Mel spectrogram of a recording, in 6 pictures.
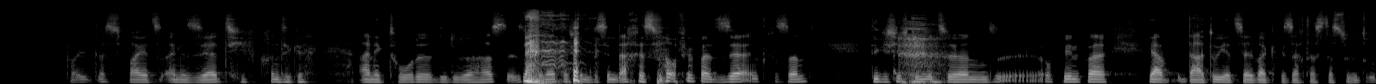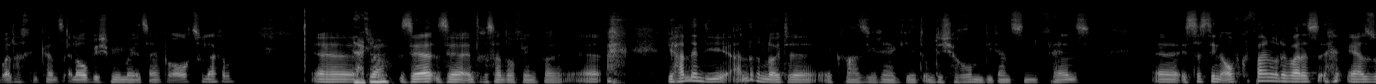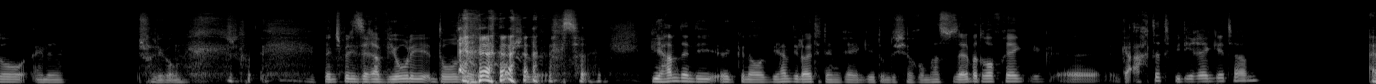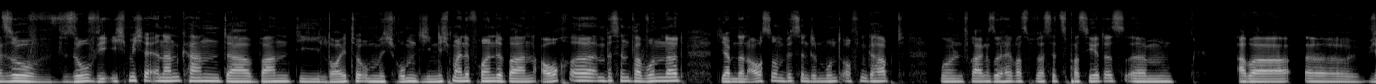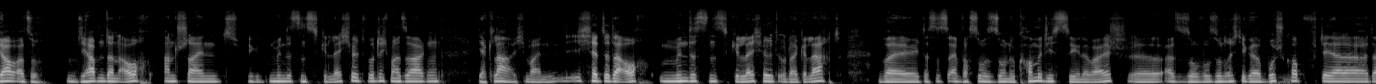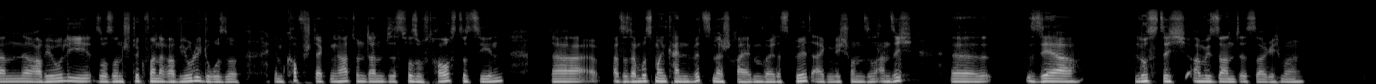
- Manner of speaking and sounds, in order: laughing while speaking: "tiefgründige"; "Anekdote" said as "Anektode"; laugh; laughing while speaking: "es war auf jeden Fall"; chuckle; chuckle; giggle; laugh; laugh; laughing while speaking: "so"; laugh; laugh
- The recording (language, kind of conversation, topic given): German, podcast, Hast du eine lustige oder peinliche Konzertanekdote aus deinem Leben?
